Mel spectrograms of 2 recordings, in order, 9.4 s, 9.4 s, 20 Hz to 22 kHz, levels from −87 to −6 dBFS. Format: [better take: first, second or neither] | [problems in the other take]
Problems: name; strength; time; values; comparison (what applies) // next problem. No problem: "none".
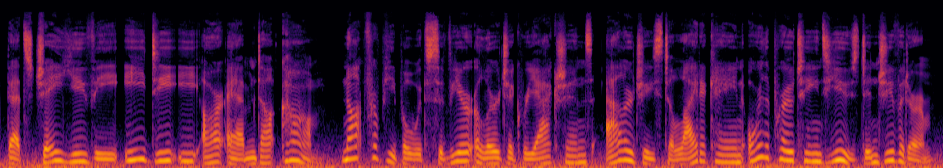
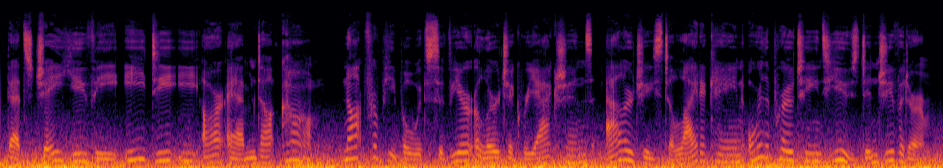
first | low rumble; loud; throughout; 7 dB below the speech; faint in the first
